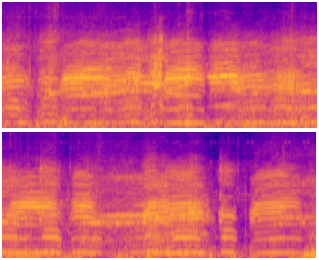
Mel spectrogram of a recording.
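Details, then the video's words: Geese honking as they eat bread and fresh vegetables at a fish pond; loud nasal honks come in clustered bursts separated by brief gaps over several seconds. "เสียงห่านร้อง ห่านกินขนมปังกับผักสดในบ่อปลาอย่างเอร็ดอร่อย | Goose Sound Effects"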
